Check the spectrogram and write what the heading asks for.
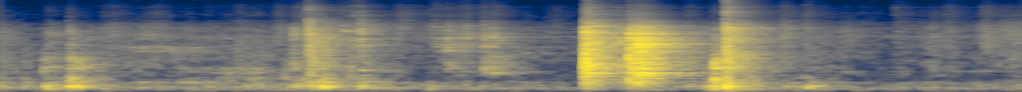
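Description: Kitchenware being handled and set down on a counter: a few separate sharp knocks and clatters, the loudest two close together about three seconds in.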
